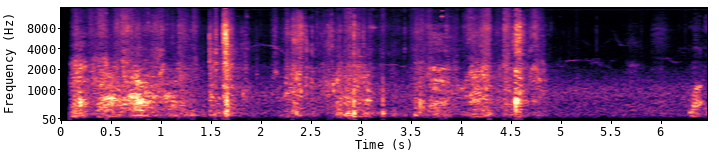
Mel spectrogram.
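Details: Rottweiler arguing back, giving rough, grumbling vocal bursts over about five seconds. The bursts come in uneven clusters and fade to near quiet at the end, with a person speaking to the dog nearby.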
